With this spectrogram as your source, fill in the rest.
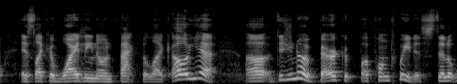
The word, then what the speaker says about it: Berwick: But still, this is Berwick upon Tweed. You might think it's Berwick, or and logically so, but you would be wrong, dear sir.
